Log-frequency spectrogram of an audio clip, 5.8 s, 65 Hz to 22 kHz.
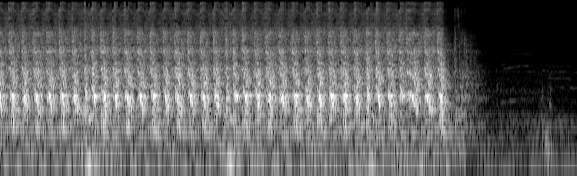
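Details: BMW K1200LT motorcycle during no-start testing: quick, regular starter cranking at about four turns a second for four seconds with no catch or firing; cranks but won't start.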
